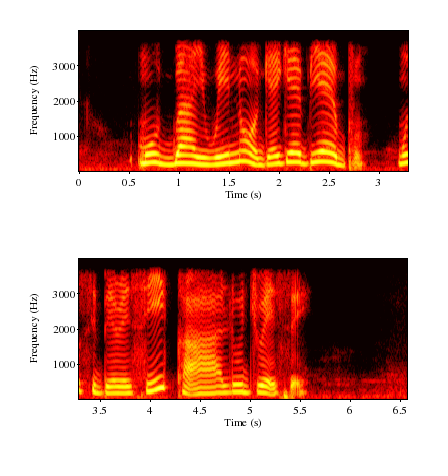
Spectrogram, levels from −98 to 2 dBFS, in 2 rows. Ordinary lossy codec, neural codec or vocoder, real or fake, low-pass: none; none; real; 3.6 kHz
